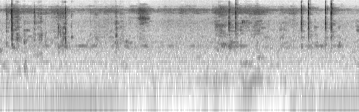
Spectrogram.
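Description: Quiet keyboard typing in short bursts of light clicks, sparse at first and quicker toward the end, over a low steady room hum.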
